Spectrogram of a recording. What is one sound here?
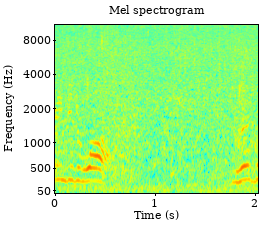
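A stream of water pours down and splashes.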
